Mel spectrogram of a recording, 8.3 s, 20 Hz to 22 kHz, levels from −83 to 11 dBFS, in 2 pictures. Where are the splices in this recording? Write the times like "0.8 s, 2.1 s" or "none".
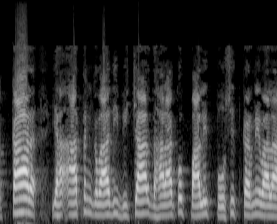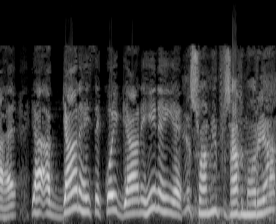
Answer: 7.0 s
